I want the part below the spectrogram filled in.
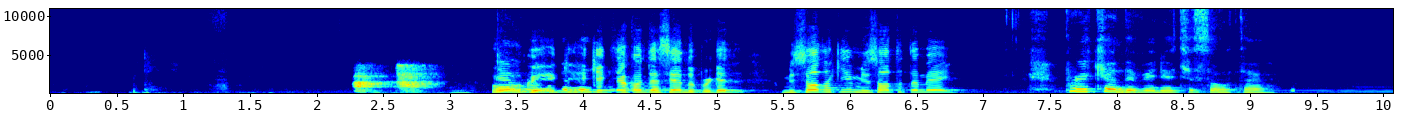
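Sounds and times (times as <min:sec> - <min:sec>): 
loud dog barks: 0:02.3 - 0:03.0
speech: 0:03.3 - 0:09.3.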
